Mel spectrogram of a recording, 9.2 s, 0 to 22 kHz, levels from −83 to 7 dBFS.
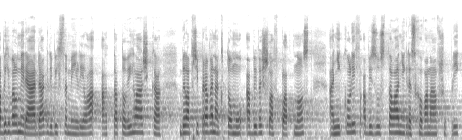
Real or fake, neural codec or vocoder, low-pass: real; none; 14.4 kHz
